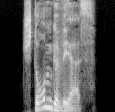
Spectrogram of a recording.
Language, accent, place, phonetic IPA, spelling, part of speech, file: German, Germany, Berlin, [ˈʃtʊʁmɡəˌveːɐ̯s], Sturmgewehrs, noun, De-Sturmgewehrs.ogg
- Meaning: genitive singular of Sturmgewehr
